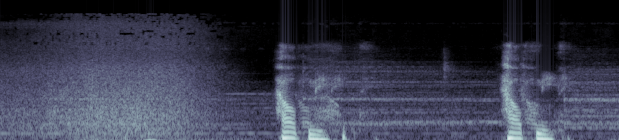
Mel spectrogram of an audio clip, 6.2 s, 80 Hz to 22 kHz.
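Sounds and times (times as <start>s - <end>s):
flowing river water rushing: 0.0s - 2.3s
speech: 2.8s - 3.8s, 5.1s - 5.8s.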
